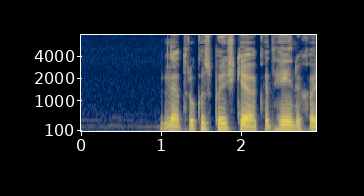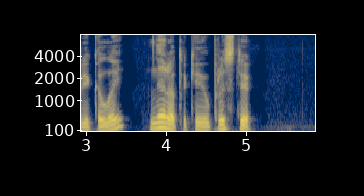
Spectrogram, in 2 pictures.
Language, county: Lithuanian, Vilnius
